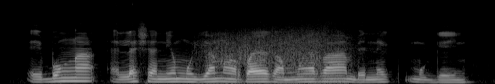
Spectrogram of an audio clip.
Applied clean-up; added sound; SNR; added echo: none; Waves, surf; 14 dB; none.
